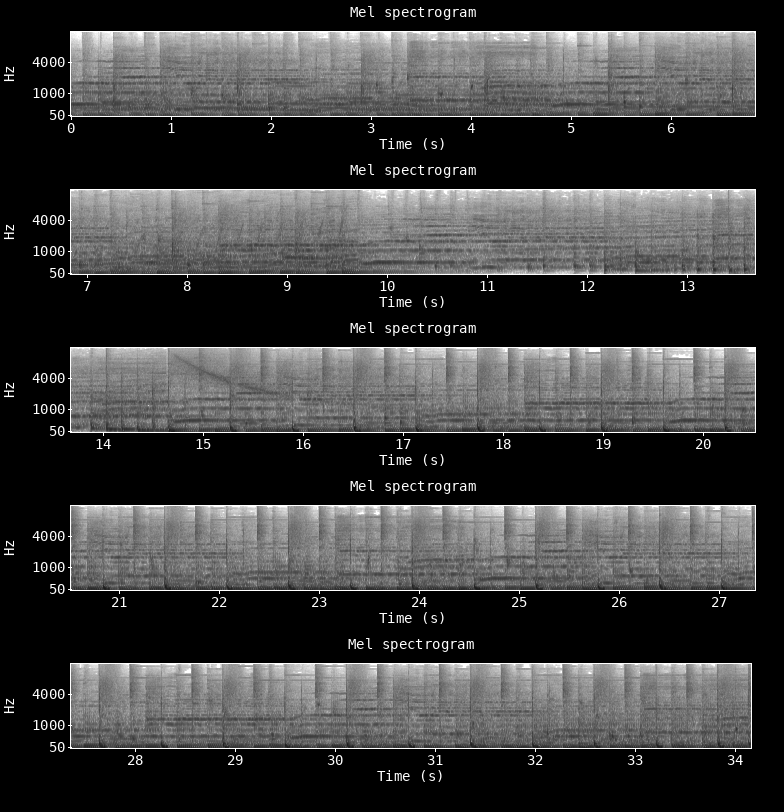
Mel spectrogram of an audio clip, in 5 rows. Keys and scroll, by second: 4.3 1, 4.6 6, 5.0 0, 5.4 Return.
